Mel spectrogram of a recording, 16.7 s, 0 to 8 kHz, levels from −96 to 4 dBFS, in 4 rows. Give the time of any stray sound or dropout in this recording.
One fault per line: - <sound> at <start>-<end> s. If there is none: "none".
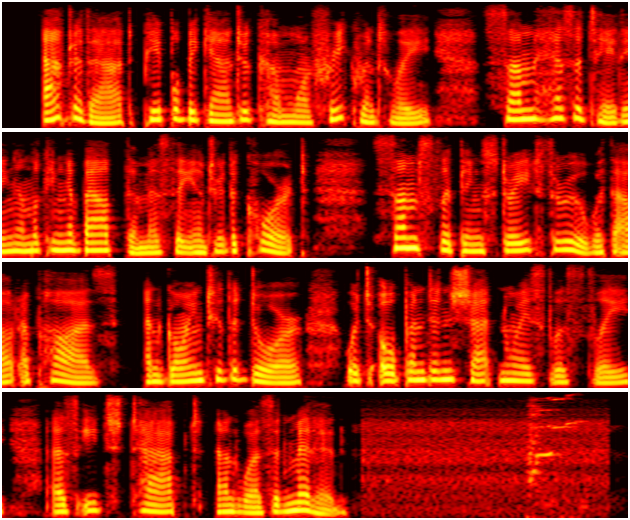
- squeak at 16.0-16.4 s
